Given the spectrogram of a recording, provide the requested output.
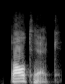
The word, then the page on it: Baltic: American English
